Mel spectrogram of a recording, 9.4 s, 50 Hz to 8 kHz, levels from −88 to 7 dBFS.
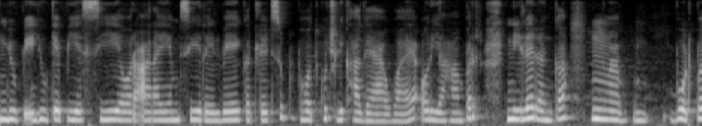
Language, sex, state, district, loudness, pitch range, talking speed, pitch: Hindi, female, Uttarakhand, Tehri Garhwal, -17 LUFS, 195-220 Hz, 145 wpm, 205 Hz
